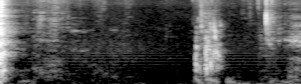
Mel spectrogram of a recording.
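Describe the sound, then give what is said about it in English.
Someone taking a drink of water: after a near-silent stretch, soft wet sipping and swallowing sounds come in two short bursts toward the end, all faint. “Sorry, I'm going to take a drink of water.”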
